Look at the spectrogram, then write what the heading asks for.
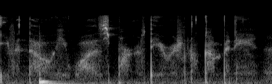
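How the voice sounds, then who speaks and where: The speech is whispered. Noticeable noise sits behind it. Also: woman. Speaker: ASMR content creator. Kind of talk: ASMR whispered show and tell. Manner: whispered, soft-spoken, rambling.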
